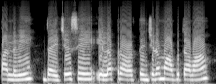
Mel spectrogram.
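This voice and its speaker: A woman's voice: a little high, little pitch movement, measured pace, darkish tone, clean tone, no room sound, natural voice, low-quality recording. A woman voicing a cold, impatient young husband who answers curtly and dismissively in a storybook reading. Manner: curt and dismissive.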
